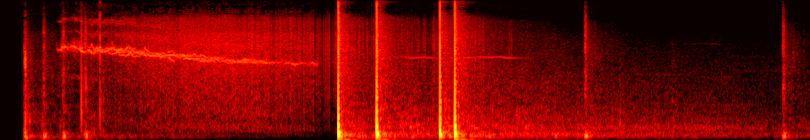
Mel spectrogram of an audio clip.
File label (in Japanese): 花火の音; firework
